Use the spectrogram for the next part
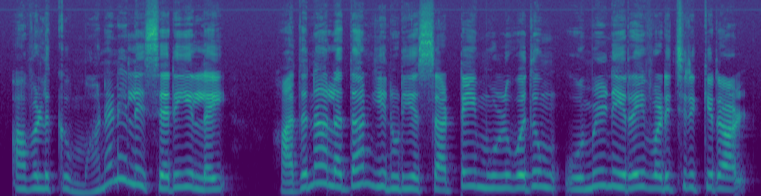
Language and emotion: Tamil, disgusted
